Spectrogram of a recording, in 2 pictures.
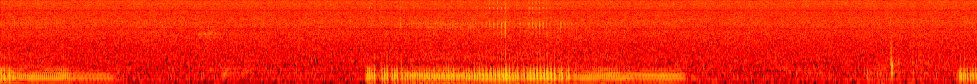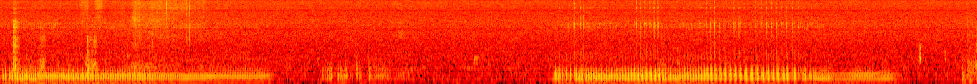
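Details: A little koala, asleep after its formula lunch and napping with one eye open, snores in low, rumbling bouts of a few seconds separated by quiet pauses.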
